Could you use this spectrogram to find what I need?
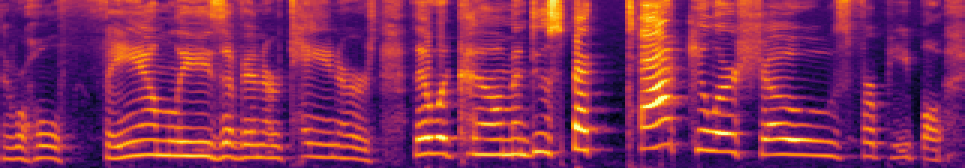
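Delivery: normal talking voice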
